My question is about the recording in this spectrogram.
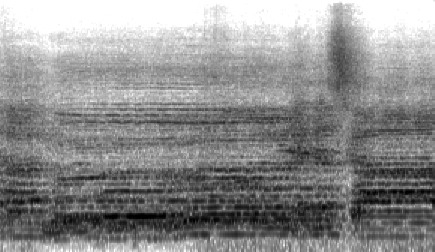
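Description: Men's barbershop chorus singing a cappella in close harmony, holding one sustained chord for about three seconds, then a short hissed consonant and a new chord near the end.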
